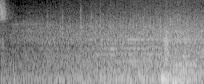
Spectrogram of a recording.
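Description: Faint music fading in under a steady hiss that rises in level, with a new sound entering late on.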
